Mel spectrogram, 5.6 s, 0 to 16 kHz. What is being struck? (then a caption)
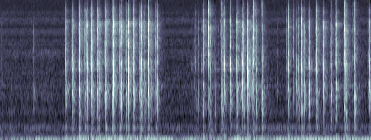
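Plastic mechanical keyboard. Fingertips of both hands type continuously on a full-size black plastic Corsair K68 gaming keyboard with backlit keycaps, Cherry MX Red switches and a hollow plastic case. Three runs of fast, crisp key clicks with bright tops and a steady low rumble come through, broken by two brief pauses. Each click dies away almost instantly.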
